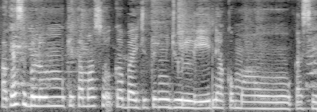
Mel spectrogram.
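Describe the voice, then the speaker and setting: A woman talking at a fairly quick pace, with noticeable background noise. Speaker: homemaker vlogger. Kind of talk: tutorial. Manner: casual, chatty.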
